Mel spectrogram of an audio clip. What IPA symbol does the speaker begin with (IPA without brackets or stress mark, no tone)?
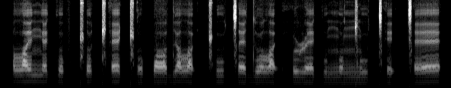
lˠ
